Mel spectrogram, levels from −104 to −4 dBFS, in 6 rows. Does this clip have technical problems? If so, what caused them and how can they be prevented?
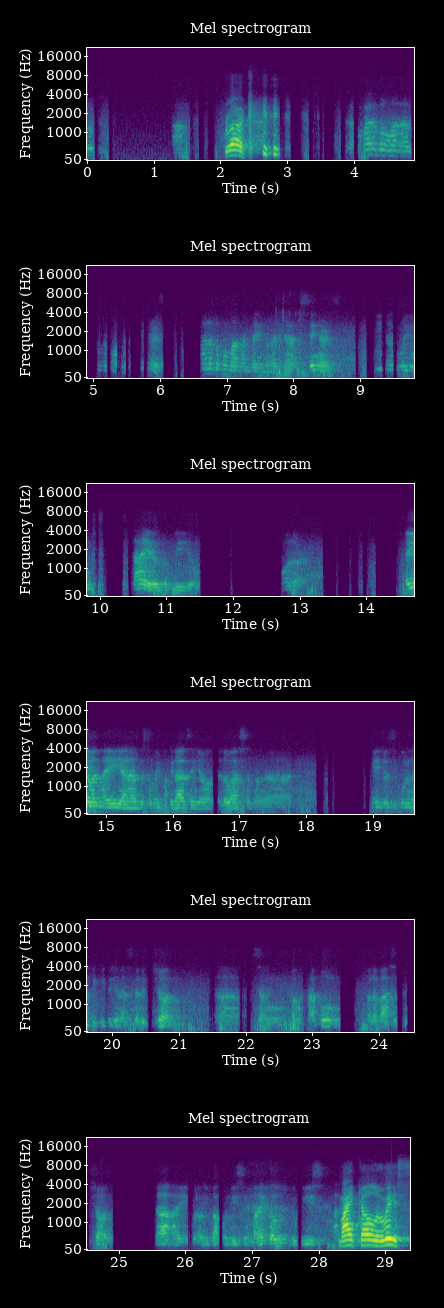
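Yes. The clip travels over a call link whose content stops near 12 kHz, which fits Opus at around 32 kbps, and the faults come from the jitter buffer.

At 9.91 s a short stall from a late packet holds the last sound for about 58 ms, until the packet arrives and playback resumes where it left off. On a spectrogram the harmonics run flat and unchanged for that stretch. In the waveform it appears as a few identical repeated cycles, often dipping slightly in level. A larger jitter buffer margin, or a steadier network path, prevents this.

Two call audio freezes run from 10.03 to 10.36 s and from 11.54 to 11.86 s, each lasting about 0.3 s. Each begins with a brief buzzing continuation that fades into near-silence, and then the audio picks up from the point where it stopped. The likely cause is packets held up in the network long enough for the buffer to empty. 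On a spectrogram each freeze shows as a smeared tail followed by a dark vertical band. In the waveform the trace is flat. Reducing network congestion and prioritising call traffic prevents these freezes.

From 12.39 to 13.36 s a jitter buffer slow-down plays the audio at about 97% speed without changing pitch. The receiver repeats single pitch periods, adding about 37 ms in total, so sounds are drawn out. On a spectrogram the harmonic tracks look stretched in time. In the waveform, short cycles repeat. Keeping the buffer's target delay stable, rather than letting it climb suddenly, prevents this.

From 22.88 s to the end, a jitter buffer speed-up plays the audio at about 105% speed, still at the same pitch, and hurries it. The receiver cuts short pitch-period pieces, roughly a third of a second in total, to work off a backlog of buffered audio. On a spectrogram events sit closer together, with tiny discontinuities in the harmonics. 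In the waveform some cycles are missing. Smoother packet delivery, so that packets don't arrive in bursts, prevents this.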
